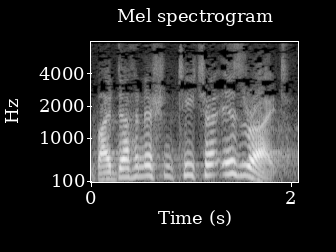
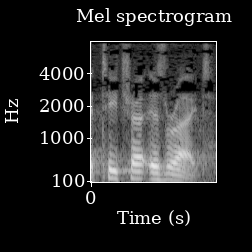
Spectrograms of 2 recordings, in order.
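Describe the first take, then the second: First: Put-on school kid's certainty. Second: Quoted slogan. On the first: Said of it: "difficult for the school kid to believe". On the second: Pretend. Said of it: "we must never say".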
